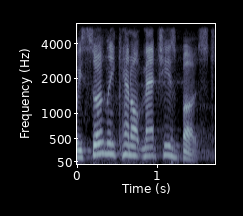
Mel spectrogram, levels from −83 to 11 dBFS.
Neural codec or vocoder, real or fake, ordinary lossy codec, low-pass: none; real; Opus, 32 kbps; 5.4 kHz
